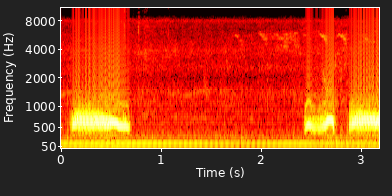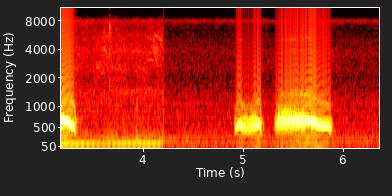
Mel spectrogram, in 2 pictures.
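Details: Spotted dove song in the stuttering single-phrase style called gagap tindan (sepatah), recorded 23 January 2022: low hoarse coos in short groups of two or three, with a low steady hum underneath for the first part.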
